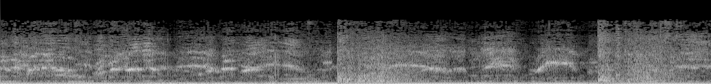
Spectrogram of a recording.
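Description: Two sharp, loud bangs of gunfire and explosions cut through a constant roar of shouting and screaming crowd noise during violent clashes between protesters and government forces in the town of Qahderijan, Isfahan province, Iran, on a Wednesday evening.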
